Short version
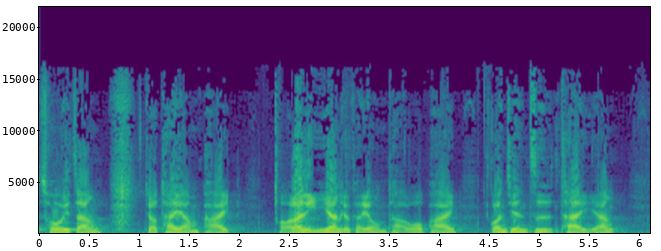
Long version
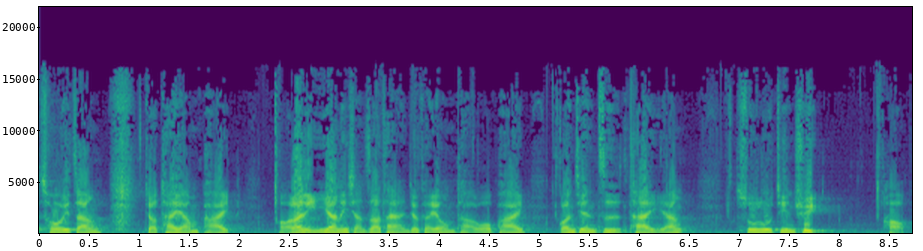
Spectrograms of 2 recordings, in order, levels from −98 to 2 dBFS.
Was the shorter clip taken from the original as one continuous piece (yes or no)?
no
